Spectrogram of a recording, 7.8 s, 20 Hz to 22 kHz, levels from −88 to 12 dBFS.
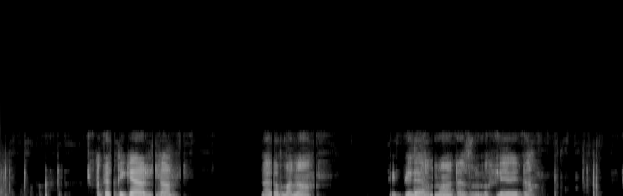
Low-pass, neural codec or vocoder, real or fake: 7.2 kHz; codec, 44.1 kHz, 3.4 kbps, Pupu-Codec; fake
